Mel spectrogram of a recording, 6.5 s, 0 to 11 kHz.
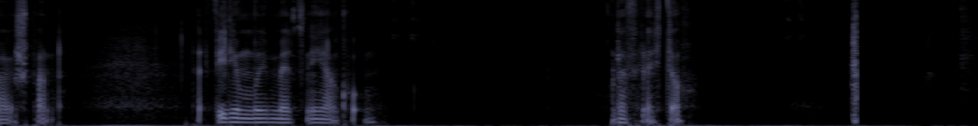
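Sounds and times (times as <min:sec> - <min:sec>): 
speech: 0:00.0 - 0:00.5, 0:01.3 - 0:02.6, 0:04.1 - 0:04.7
computer mouse click: 0:02.6 - 0:03.1.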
